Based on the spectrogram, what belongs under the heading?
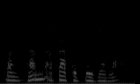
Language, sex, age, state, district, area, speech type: Santali, female, 60+, Jharkhand, Bokaro, rural, spontaneous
